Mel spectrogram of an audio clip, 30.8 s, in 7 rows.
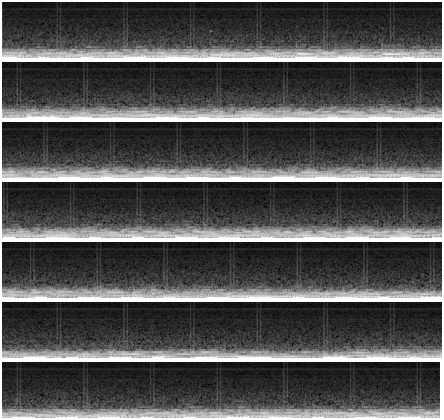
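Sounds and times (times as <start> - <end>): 
ambient sound: 0.0 - 30.7
lullaby music: 2.0 - 6.2.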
